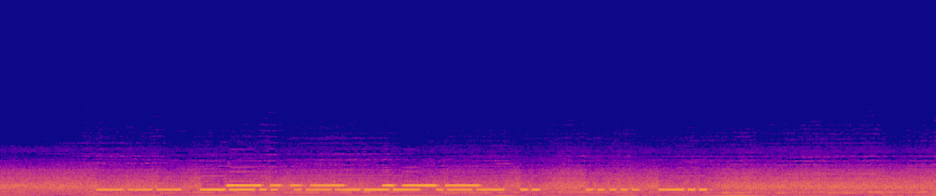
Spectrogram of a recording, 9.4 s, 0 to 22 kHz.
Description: Morse code, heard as two keyed tones, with radio static and room echo. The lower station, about 21 wpm, 780 Hz: OZ1WI 5D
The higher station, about 12 wpm, 1240 Hz: XW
